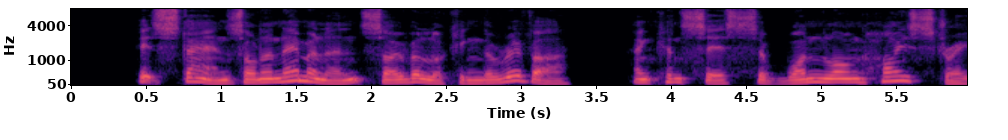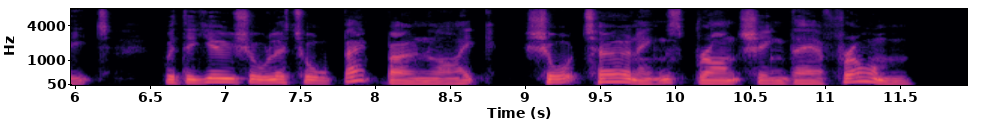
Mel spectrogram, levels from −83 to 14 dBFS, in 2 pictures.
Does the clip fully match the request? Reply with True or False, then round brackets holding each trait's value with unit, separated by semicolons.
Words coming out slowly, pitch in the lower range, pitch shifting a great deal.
True (130 wpm; 115 Hz; 5.7 semitones)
